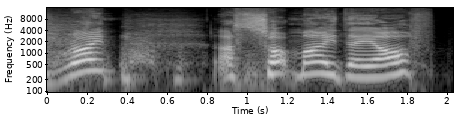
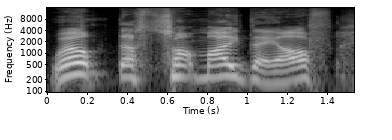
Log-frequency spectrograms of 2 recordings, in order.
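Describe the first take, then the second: First: Imitating a mate's deadpan line, said higher and louder; a hint of his dry mate, slow and raised; dry deadpan quip. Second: Slow, deadpan retelling of a mate's line; imitating a bone-dry understatement, slowly. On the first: Mate hit by a squash ball, mock deadpan and raised. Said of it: "and he goes". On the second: Bruised squash mate, dry deadpan understatement. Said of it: "He's just, like, dead dry".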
